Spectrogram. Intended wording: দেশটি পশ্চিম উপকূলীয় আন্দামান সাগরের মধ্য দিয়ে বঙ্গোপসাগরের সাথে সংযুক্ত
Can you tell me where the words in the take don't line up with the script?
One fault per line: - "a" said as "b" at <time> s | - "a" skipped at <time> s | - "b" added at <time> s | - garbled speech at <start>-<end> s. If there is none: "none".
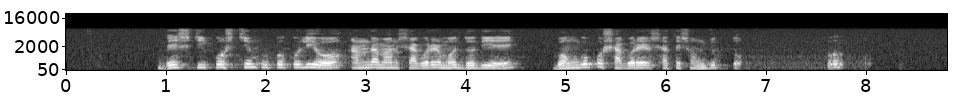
none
